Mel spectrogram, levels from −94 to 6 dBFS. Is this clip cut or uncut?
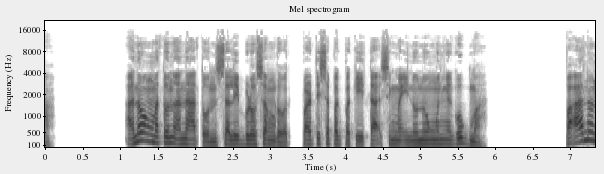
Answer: uncut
